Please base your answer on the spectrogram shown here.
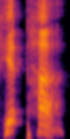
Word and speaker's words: HIPAA: It's HIPAA. HIPAA. It's spelled weird.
